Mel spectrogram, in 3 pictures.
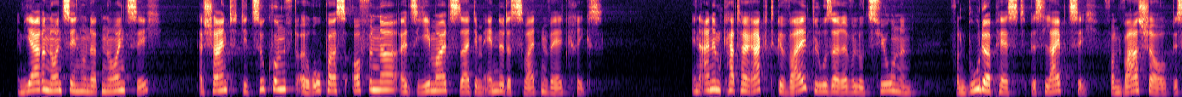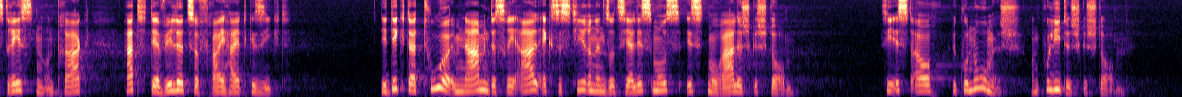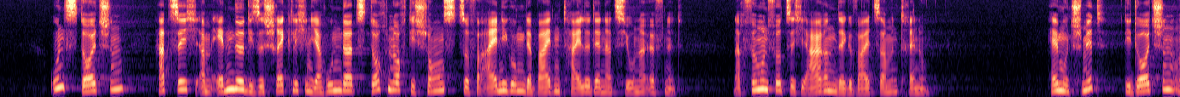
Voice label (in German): Sprecherin Seriös Gesetzt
